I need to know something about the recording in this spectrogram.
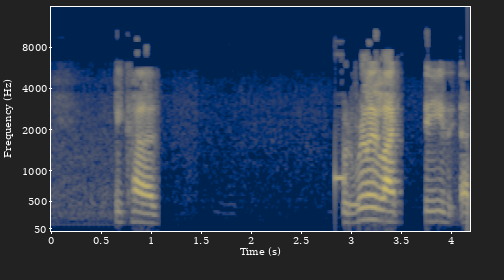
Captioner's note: sound cuts off; beeping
